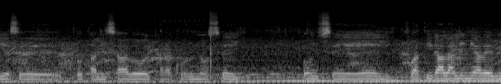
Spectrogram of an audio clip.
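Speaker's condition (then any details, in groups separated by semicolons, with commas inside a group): No condition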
